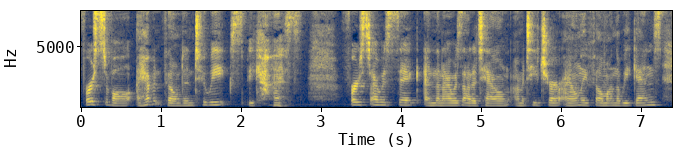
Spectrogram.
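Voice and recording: In a put-on character voice, a woman speaks hoarsely at a fairly quick pace and medium pitch.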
